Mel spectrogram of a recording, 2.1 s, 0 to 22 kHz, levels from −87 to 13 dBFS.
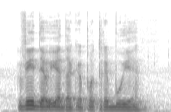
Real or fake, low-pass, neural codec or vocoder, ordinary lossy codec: real; 14.4 kHz; none; none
